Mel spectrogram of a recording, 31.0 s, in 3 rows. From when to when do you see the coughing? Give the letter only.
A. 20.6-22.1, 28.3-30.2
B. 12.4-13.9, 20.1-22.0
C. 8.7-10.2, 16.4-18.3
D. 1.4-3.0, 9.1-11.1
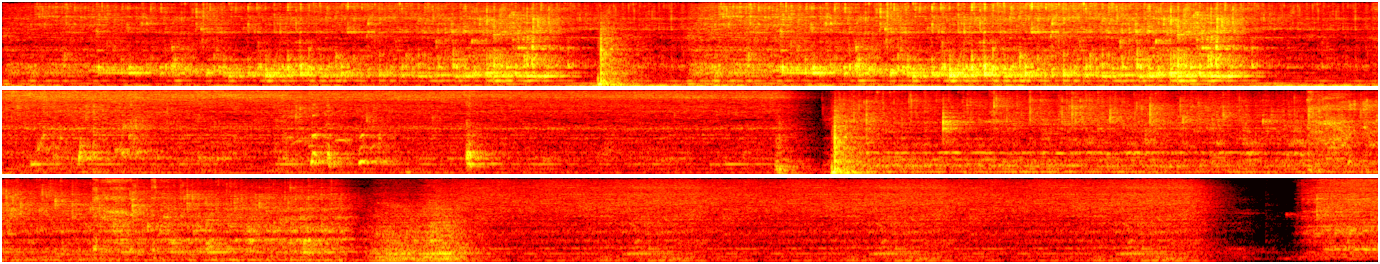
B.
